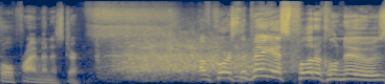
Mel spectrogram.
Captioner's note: laughter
